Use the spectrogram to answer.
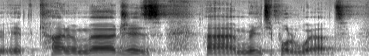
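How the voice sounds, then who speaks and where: A man talks at an unhurried, moderate speed, his voice sitting at medium pitch and rising and falling in an ordinary way. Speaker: software engineer. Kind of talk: conference talk. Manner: halting, many fillers.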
